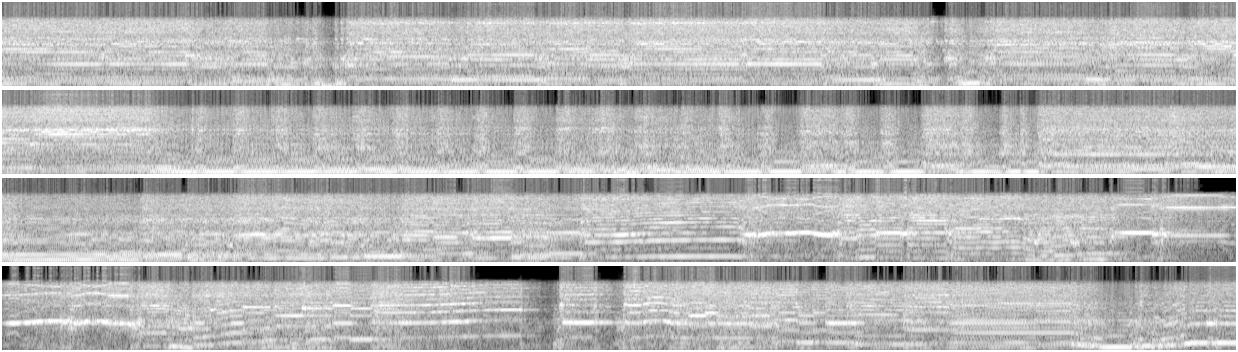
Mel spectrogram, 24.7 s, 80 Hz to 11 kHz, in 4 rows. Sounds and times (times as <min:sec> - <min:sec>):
Music: 0:00.0 - 0:24.6.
